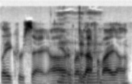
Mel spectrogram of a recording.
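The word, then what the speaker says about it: Le Creuset: am so uh so I think it's pronounced Laker say for my French class you know so uh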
